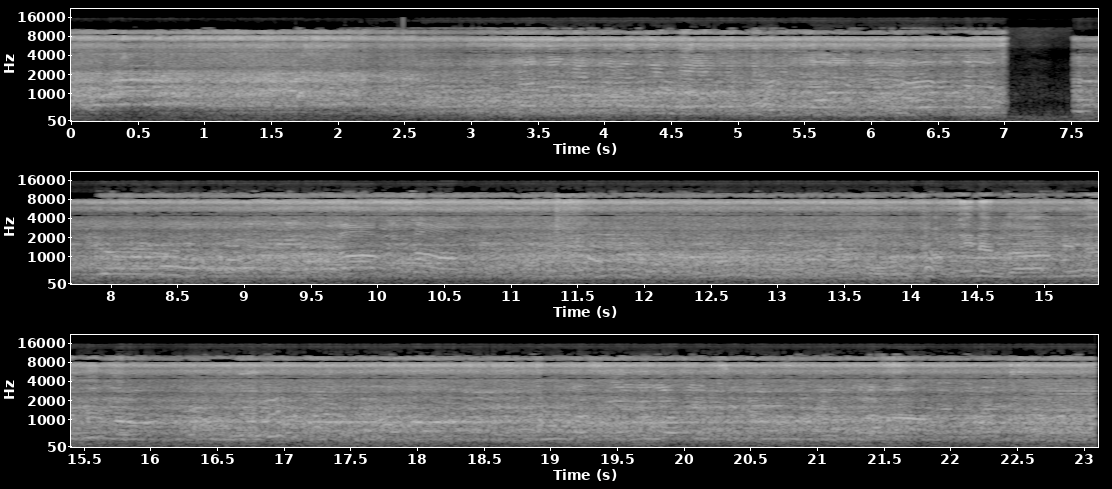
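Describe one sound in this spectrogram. A large crowd shouts and chatters, echoing in a large hall.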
